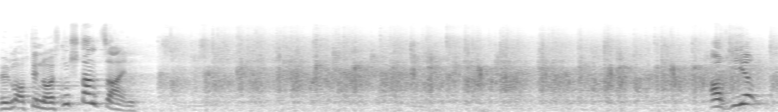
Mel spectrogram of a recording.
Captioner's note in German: Beifall SPD, Freie Demokraten und vereinzelt DIE LINKE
